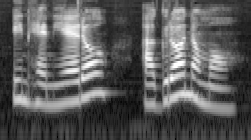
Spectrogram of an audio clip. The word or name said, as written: ingeniero agronomo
